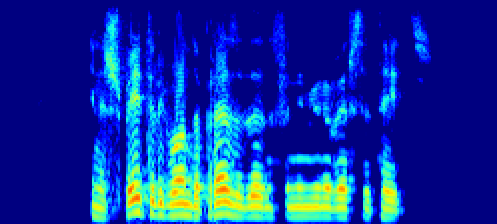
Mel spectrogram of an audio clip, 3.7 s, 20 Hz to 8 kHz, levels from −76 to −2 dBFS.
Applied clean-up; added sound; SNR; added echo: none; none; none; none.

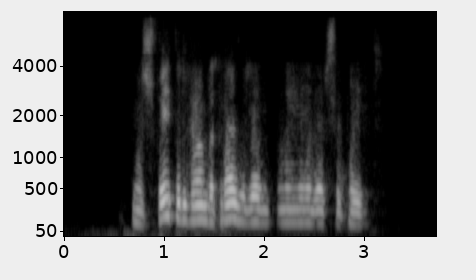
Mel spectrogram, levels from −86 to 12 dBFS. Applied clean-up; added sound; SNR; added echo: neural mask model DeepFilterNet 3.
